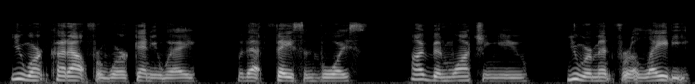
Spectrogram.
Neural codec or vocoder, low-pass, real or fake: none; 7.2 kHz; real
